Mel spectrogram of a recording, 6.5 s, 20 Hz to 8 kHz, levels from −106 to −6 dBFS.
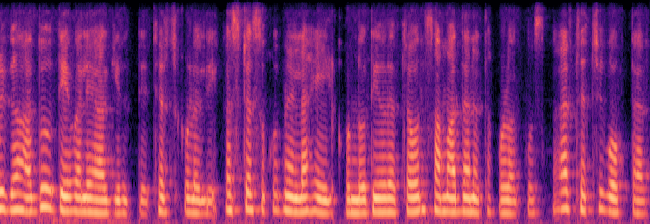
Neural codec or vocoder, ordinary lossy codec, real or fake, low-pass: codec, 16 kHz, 8 kbps, FunCodec, trained on Chinese and English, 25 frames a second; Opus, 24 kbps; fake; 7.2 kHz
